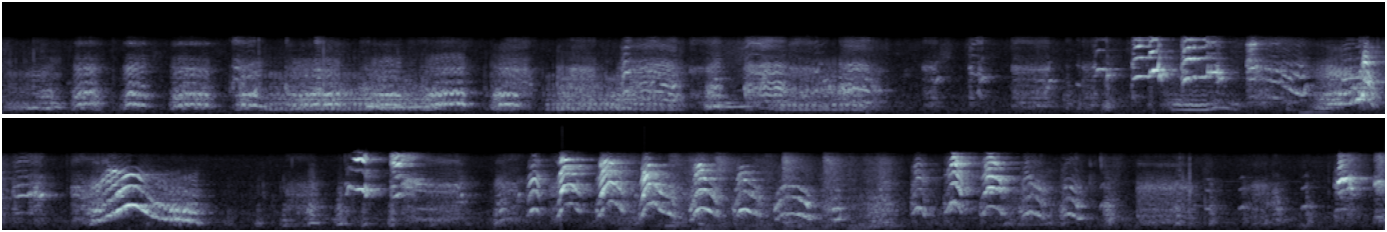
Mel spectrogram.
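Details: Several rescued Boston Terrier/Pit Bull mix puppies from one litter whimper and squeal together, thin cries rising and falling in quick overlapping bursts, with brief low grumbles between the higher yelps.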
